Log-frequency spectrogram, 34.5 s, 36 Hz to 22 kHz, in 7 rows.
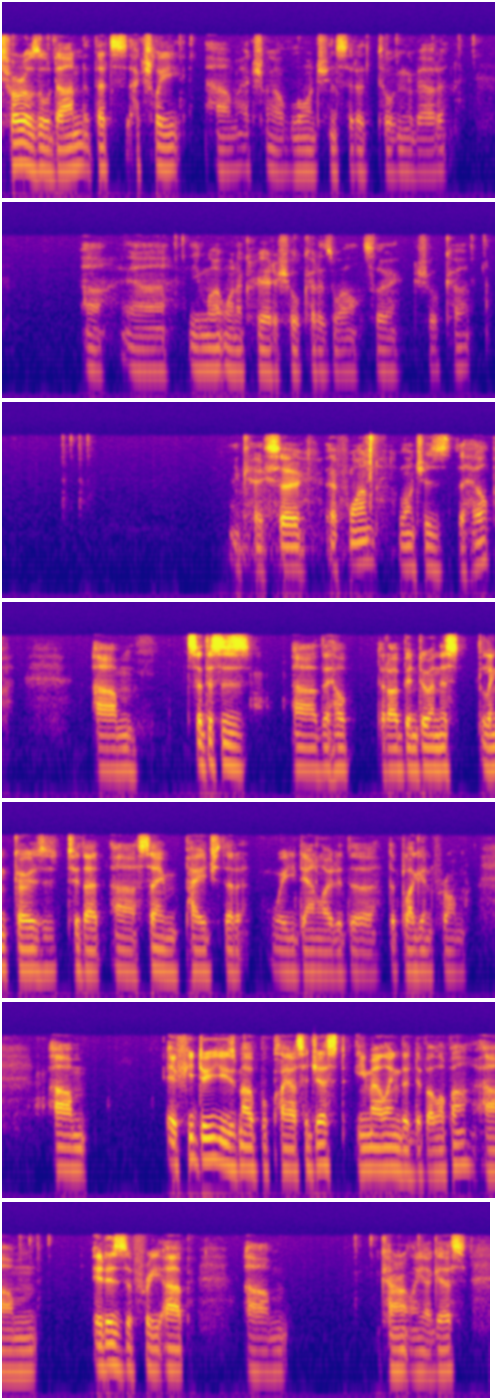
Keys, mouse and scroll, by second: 0.1 click, 0.4 click, 3.8 right click, 4.5 click, 6.6 click, 7.8 right click, 9.6 click, 10.4 click, 13.4 F1, 15.8-16.2 scroll down 1, 17.0 F1, 17.0 click, 17.0 scroll down 5, 17.2-20.6 scroll up 6, 21.4-21.9 scroll down 2, 22.3-24.9 scroll down 29, 24.9-25.3 scroll up 4, 25.7-27.5 scroll up 2, 29.7 click, 29.9 click, 33.1 click, 33.7 click.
